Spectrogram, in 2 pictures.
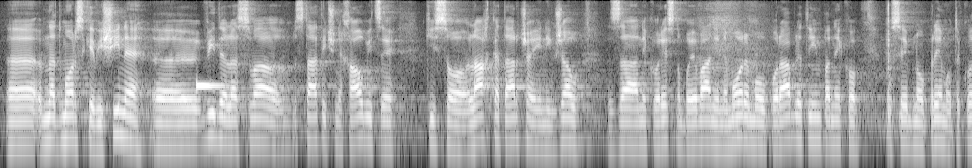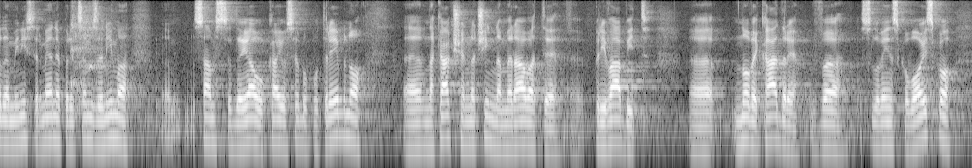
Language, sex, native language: Slovenian, male, Slovenian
